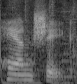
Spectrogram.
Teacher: the D after an N before a consonant, that D will usually be dropped. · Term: no D sound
